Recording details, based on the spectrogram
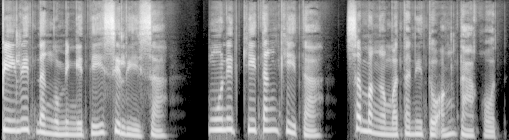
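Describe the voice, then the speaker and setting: Casting: female story narrator, slightly low pitch, dramatic scripted delivery, dry studio-like sound. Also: very animated, moderate pace, dark tone, dry recording.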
